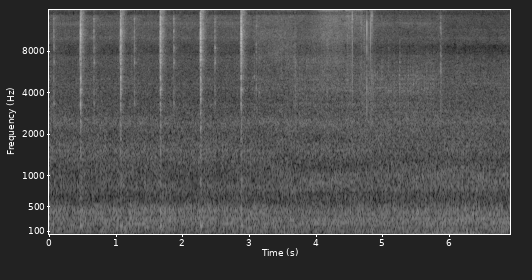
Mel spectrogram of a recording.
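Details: Sony DVD player not reading a CD: sharp mechanical clicks about every half second over a faint hiss, then fading; drive mechanism struggling, mechanical noise and disc not read.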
